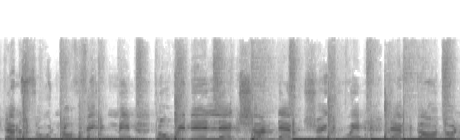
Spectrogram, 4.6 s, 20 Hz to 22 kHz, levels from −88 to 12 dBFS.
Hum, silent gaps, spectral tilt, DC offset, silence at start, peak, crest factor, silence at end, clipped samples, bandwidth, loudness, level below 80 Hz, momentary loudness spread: none; none; -5.5 dB/octave; under 0.1%; 0.05 s; -8 dBFS; 14 dB; 0 s; under 0.1%; 16 kHz; -22 LUFS; -24 dBFS; 4 LU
